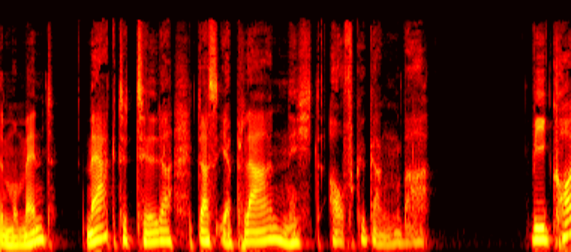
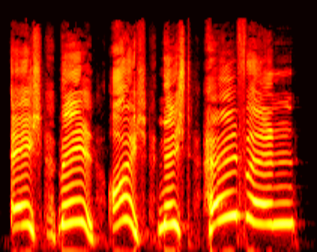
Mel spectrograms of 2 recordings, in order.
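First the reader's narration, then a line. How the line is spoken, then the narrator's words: Barked. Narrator (German): bellte Arthur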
